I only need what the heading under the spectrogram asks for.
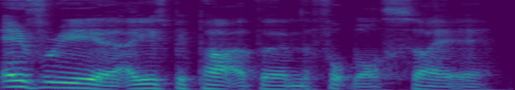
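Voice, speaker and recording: A man, co-hosting a casual chat and telling stories in an animated way, laughing often and swearing freely. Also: medium pitch, rapid-fire. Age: 20s. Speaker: podcast co-host.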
